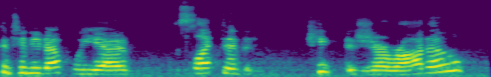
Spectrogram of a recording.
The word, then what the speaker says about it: Girardeau: We selected Cape Girardeau. How do you pronounce it? Cape Girardeau or Cape G.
